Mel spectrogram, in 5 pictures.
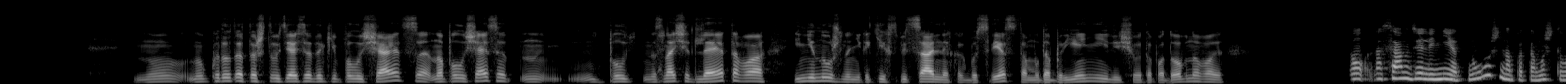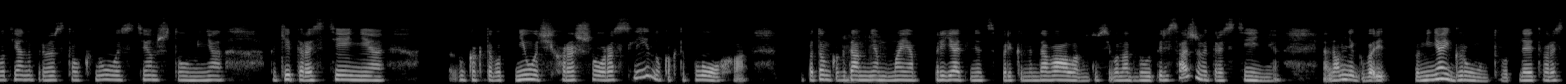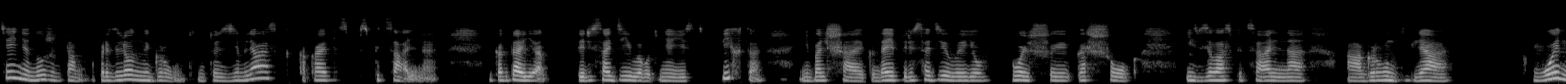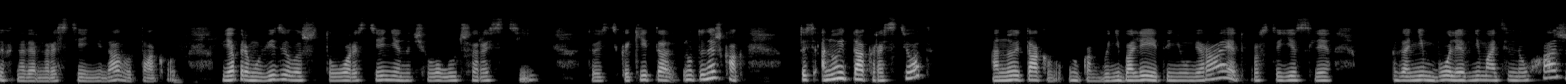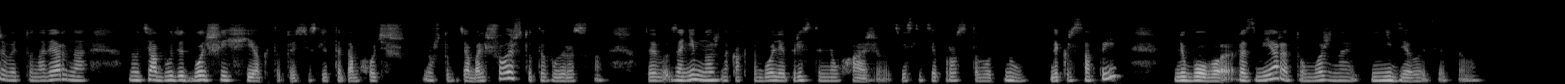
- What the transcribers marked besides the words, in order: tapping; other background noise
- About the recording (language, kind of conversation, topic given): Russian, podcast, Как лучше всего начать выращивать мини-огород на подоконнике?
